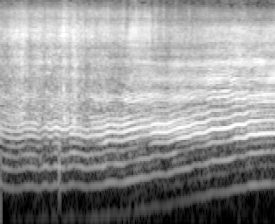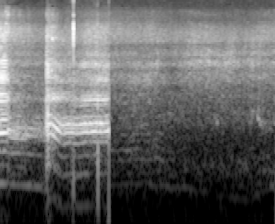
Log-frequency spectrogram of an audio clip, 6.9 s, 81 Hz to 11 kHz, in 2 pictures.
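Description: Peugeot 106 rally car engine revving hard as the car accelerates away, its pitch climbing steadily. It cuts off abruptly about three and a half seconds in, then a short burst of engine noise follows and drops away suddenly.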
